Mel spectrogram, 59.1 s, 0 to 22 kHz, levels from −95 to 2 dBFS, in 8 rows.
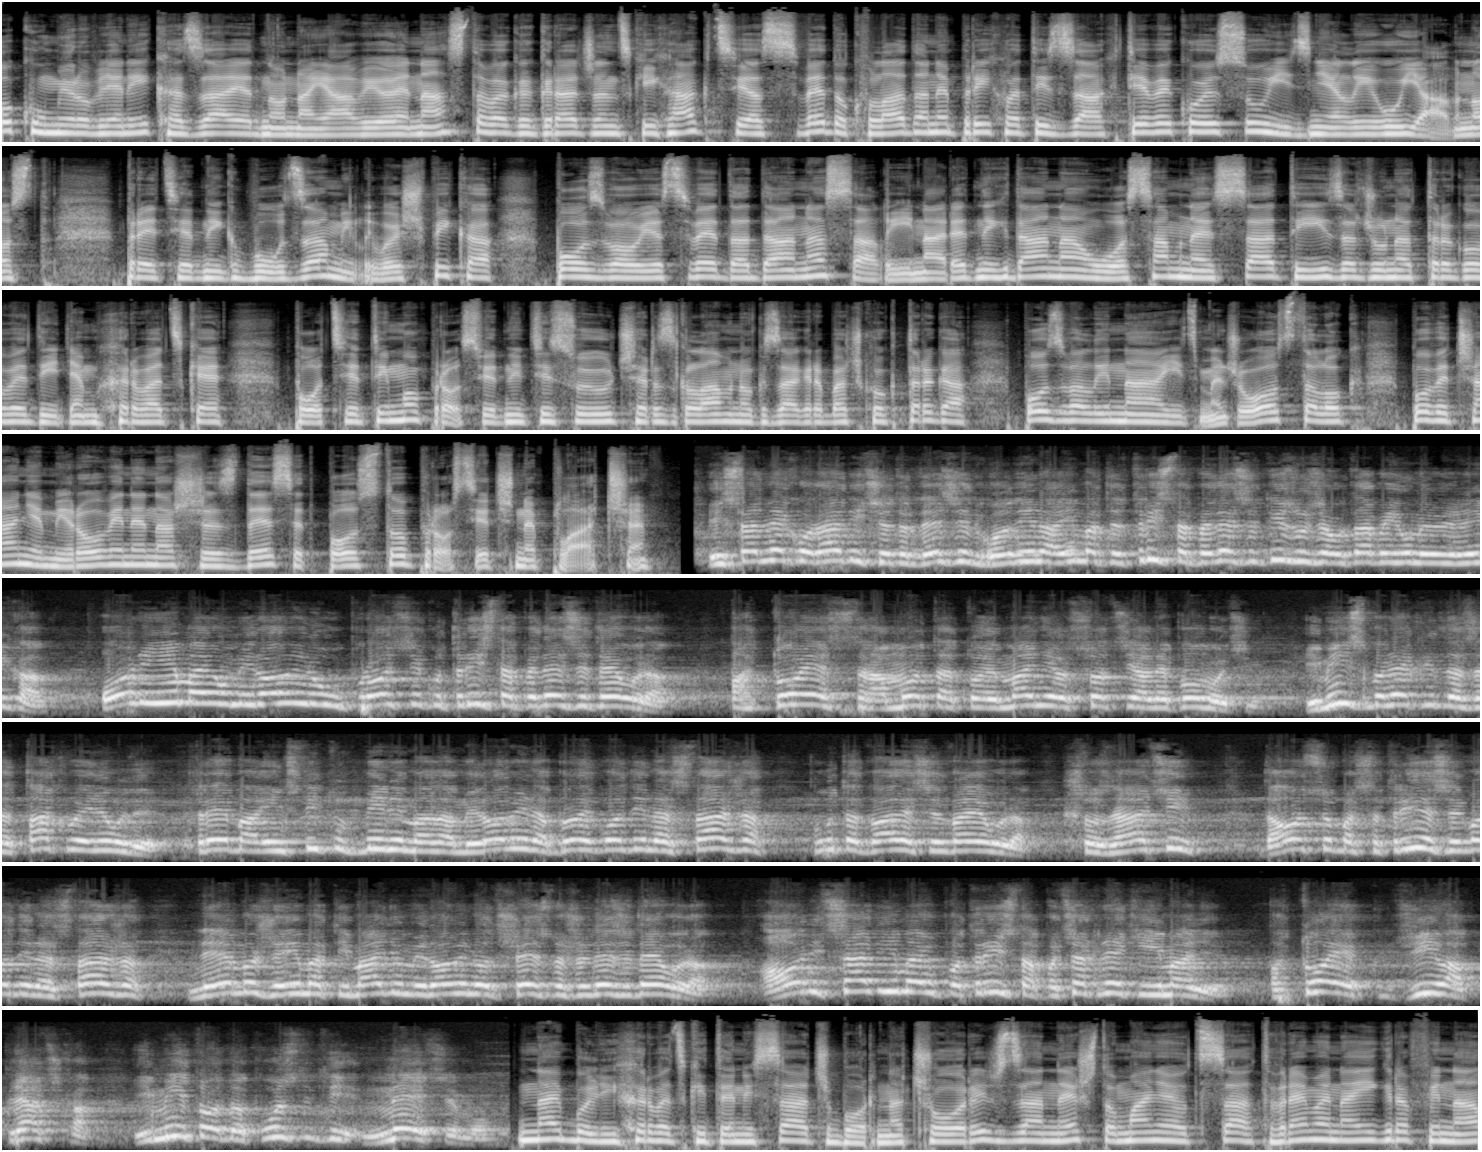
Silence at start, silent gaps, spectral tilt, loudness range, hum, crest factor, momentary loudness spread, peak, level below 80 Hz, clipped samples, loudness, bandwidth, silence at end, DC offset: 0 s; 25.56-25.62 s; -4.5 dB/octave; 2 LU; none; 12 dB; 4 LU; 0 dBFS; -42 dBFS; under 0.1%; -11 LUFS; 17 kHz; 0 s; under 0.1%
